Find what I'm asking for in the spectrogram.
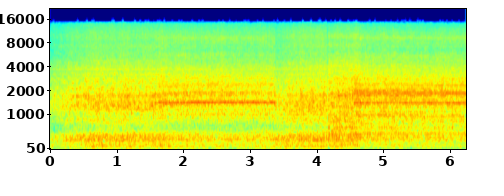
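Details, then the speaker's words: LBZ Duramax Chevrolet truck diesel idling, with a thin buzz or hum fading in and out over the engine noise from a failing idler pulley bearing. "that sort of a buzz or a hum that you're hearing off and on"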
